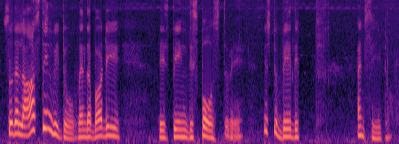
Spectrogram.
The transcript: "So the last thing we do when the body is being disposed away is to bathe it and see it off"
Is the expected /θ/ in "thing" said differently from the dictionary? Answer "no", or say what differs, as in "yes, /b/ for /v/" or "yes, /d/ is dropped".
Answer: yes, /t/ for /θ/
